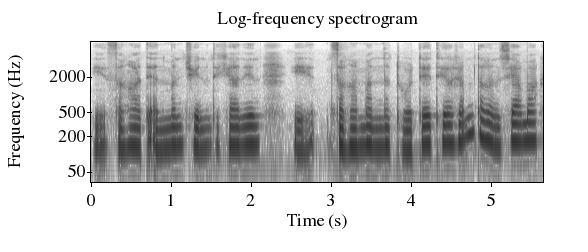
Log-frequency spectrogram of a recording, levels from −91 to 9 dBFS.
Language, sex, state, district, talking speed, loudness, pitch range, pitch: Mizo, male, Mizoram, Aizawl, 180 wpm, -18 LUFS, 140-155 Hz, 145 Hz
